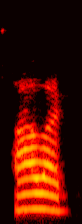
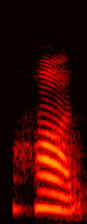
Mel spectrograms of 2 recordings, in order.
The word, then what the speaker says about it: hour: तो यहाँ पर ये जो H है ये साइलेंट है, ठीक है। यहाँ पर H इंग्लिश का कॉन्सोनेंट है। This spelling starts with a consonant, but when we speak this word, जब हम इसको बोलते हैं तो वी डोंट स्पीक हार, ऐसे ये ह का प्रोनाउंसिएशन नहीं होता है इसमें। ह इसमें मतलब H इसमें साइलेंट है।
